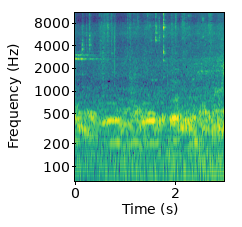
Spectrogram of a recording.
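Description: A male pigeon coos in low, repeated throaty phrases, fairly close and steady throughout, with faint chirps from other birds in the background and no talking.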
